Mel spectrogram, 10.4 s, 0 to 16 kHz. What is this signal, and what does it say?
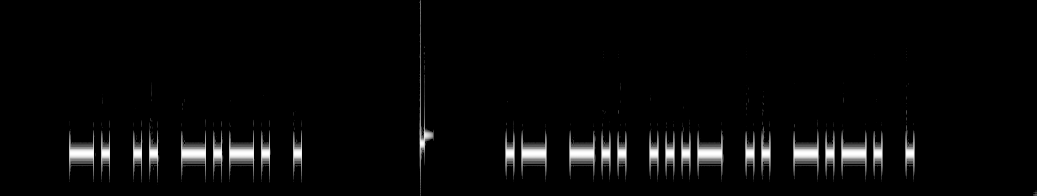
Morse code, heard as a keyed tone, about 15 wpm, 700 Hz. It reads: NICE ADVICE
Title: Sentences from Top 1100 Words - New Word Drill - 15wpm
